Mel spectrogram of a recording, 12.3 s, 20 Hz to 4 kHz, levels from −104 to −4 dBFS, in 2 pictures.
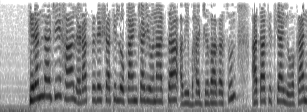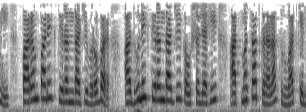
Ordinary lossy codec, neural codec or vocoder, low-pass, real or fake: none; none; 3.6 kHz; real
